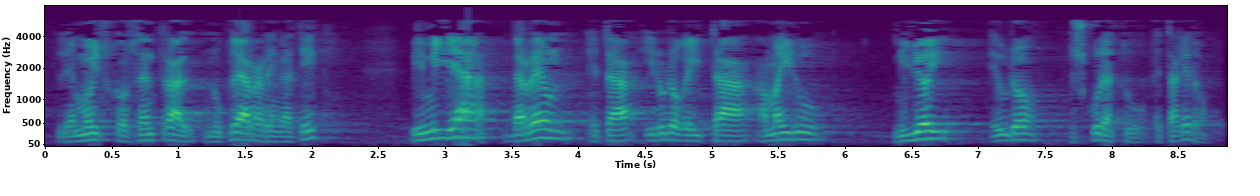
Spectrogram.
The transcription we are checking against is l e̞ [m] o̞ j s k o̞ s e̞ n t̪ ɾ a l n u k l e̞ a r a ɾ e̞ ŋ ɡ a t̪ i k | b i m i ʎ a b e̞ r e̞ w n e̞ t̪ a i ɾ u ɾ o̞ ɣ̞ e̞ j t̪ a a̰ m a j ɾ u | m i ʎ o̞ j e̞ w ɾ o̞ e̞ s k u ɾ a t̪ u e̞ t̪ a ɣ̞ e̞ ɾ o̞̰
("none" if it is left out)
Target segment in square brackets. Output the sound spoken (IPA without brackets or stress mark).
m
